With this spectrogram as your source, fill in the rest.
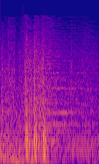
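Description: Gunfire from the original Total Recall film, a short loud burst of three or four rapid shots in quick succession that then fades into a lingering rumble.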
